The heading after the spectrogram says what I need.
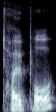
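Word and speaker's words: Taupō: hosting the 70.3 World Championships next year in topor I know the correct way to pronounce it now you are you know you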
